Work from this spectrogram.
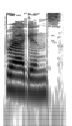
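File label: "dragons", British English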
